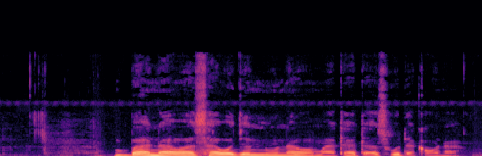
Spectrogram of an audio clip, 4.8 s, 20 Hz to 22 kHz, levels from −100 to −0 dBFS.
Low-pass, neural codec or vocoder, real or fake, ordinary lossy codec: 14.4 kHz; none; real; MP3, 96 kbps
